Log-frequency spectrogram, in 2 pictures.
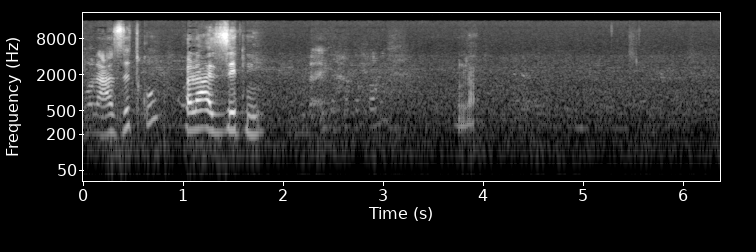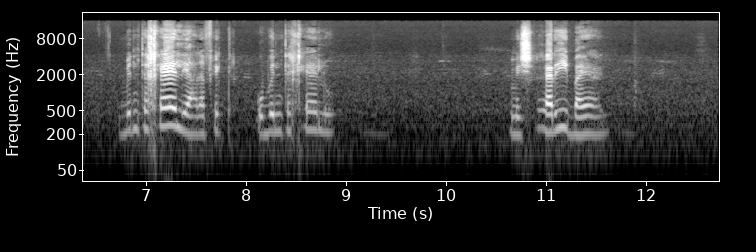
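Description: A woman speaks calmly into a microphone close by, in short phrases with pauses.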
